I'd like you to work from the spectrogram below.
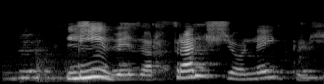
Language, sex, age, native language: Icelandic, male, 9, Icelandic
